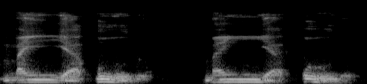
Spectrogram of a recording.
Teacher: So after Noon Sakin Ya comes, that's why we're changing or we're assimilating the sound of Noon into Ya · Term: Idgham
